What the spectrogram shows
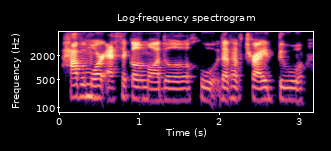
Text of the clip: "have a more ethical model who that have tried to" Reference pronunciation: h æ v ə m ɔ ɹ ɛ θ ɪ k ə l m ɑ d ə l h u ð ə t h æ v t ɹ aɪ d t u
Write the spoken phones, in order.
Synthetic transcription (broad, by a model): h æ v ə m ɔ ɹ ɛ θ ɪ k ə l m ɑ d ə l h u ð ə t h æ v t ɹ aɪ d t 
